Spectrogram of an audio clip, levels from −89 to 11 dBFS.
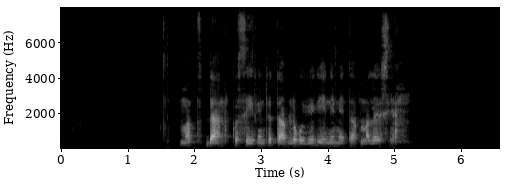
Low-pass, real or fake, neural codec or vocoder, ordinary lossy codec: none; real; none; none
